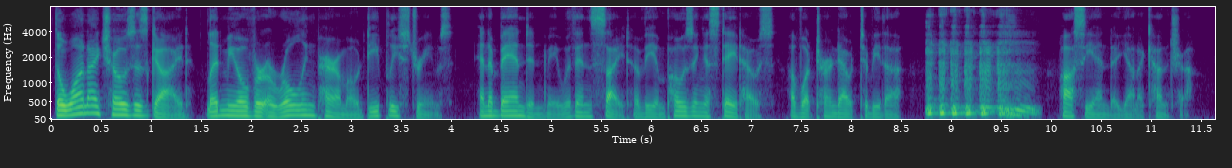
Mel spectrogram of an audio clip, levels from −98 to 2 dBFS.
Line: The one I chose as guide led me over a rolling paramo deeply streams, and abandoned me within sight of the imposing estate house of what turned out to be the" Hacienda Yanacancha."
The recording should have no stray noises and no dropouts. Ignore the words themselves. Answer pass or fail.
fail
